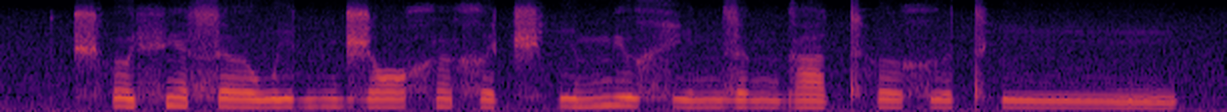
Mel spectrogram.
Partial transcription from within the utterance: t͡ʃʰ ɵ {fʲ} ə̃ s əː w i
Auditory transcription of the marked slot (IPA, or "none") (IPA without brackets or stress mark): fʲ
